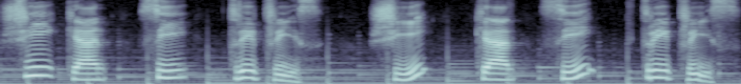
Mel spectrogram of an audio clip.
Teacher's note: The first one is E as in C tree. It is the long version of the E sound. Your tongue will be in a forward position.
